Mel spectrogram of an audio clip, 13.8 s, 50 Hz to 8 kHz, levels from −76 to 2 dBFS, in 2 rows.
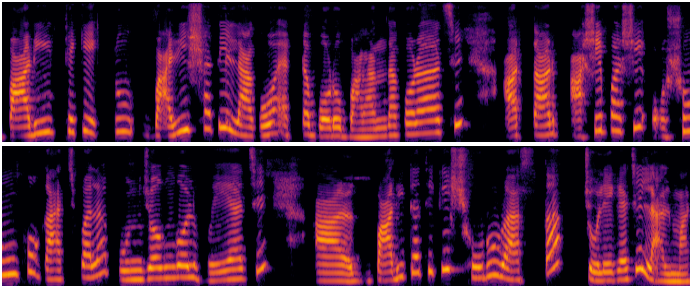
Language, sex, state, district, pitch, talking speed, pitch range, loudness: Bengali, female, West Bengal, Jhargram, 235 Hz, 125 wpm, 190-300 Hz, -19 LUFS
